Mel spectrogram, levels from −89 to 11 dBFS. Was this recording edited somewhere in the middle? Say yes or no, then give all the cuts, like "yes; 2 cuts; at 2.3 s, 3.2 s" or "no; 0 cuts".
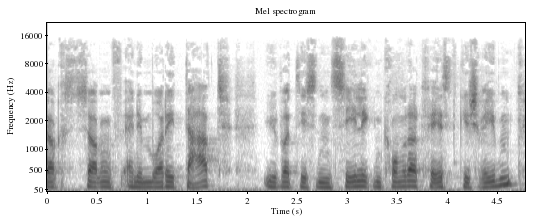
yes; 1 cut; at 3.4 s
